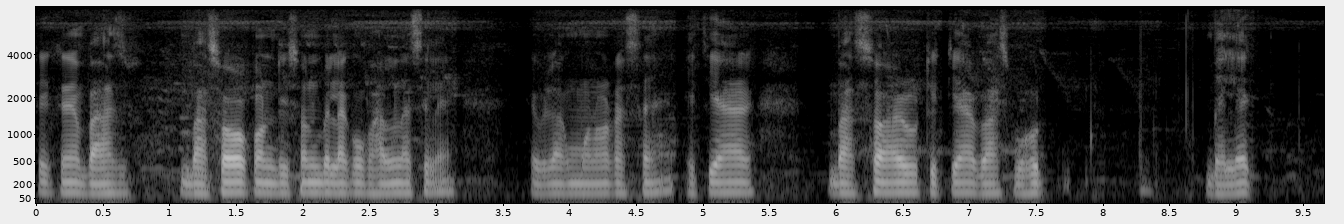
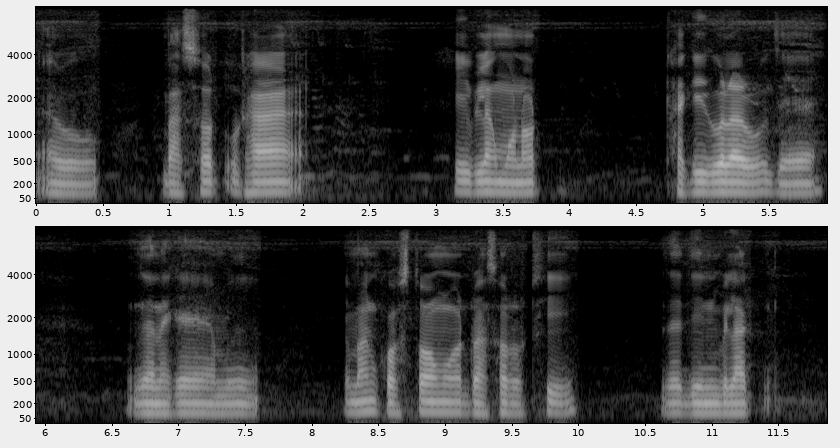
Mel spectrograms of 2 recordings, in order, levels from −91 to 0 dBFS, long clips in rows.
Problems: none marked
